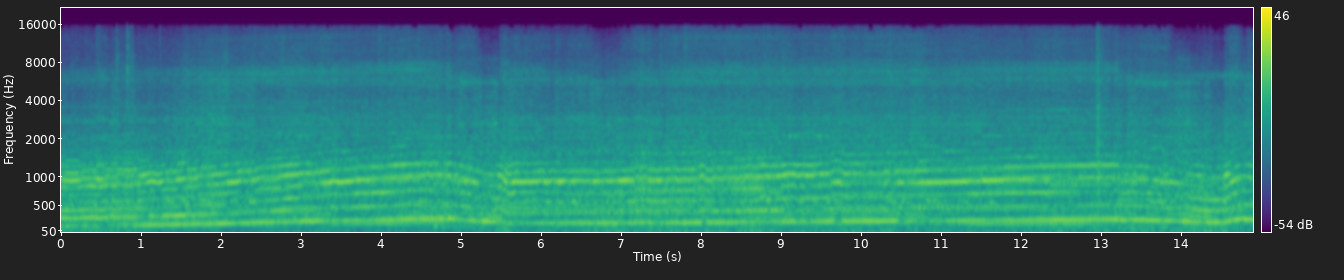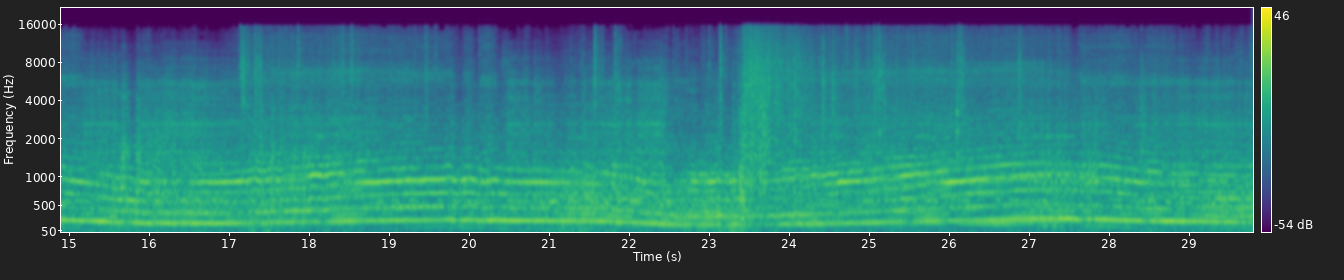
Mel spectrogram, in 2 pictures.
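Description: Honda Civic rally car's four-cylinder engine heard from inside the cabin at racing pace, revs rising and falling again and again through gear changes and braking, with several deep dips in pitch as it slows for corners.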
